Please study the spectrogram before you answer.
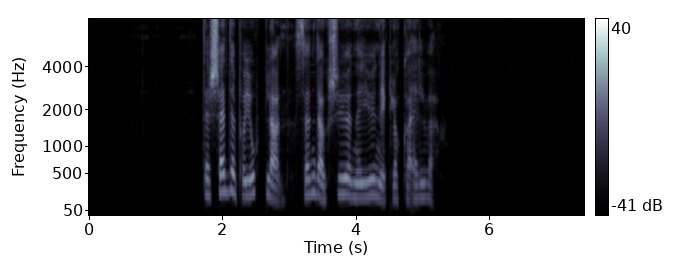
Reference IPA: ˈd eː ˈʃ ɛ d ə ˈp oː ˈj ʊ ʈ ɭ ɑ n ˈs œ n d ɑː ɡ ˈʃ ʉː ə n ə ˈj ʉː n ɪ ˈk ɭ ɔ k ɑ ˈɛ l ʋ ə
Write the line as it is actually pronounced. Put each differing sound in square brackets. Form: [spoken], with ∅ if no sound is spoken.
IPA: ˈd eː ˈʃ ɛ d ə ˈp oː ˈj ʊ ʈ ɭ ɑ n ˈs œ n d ɑː ɡ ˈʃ ʉː ə n ə ˈj ʉː n ɪ ˈk [l] ɔ k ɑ ˈɛ l ʋ ə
